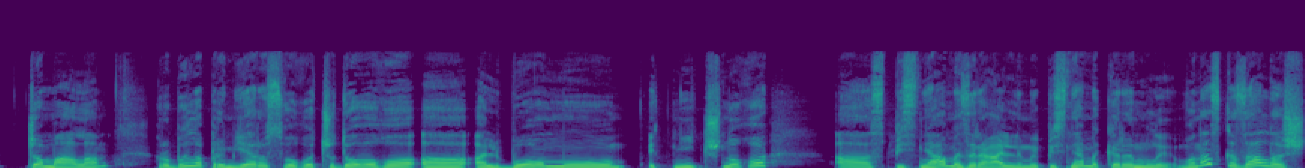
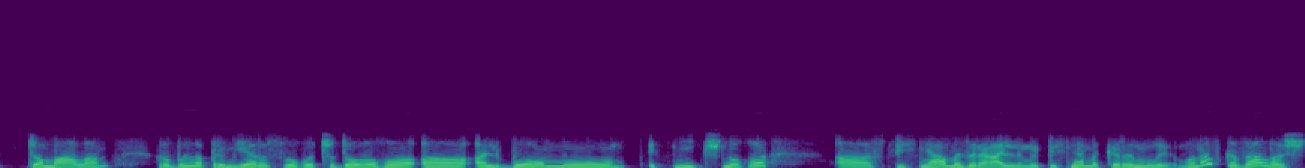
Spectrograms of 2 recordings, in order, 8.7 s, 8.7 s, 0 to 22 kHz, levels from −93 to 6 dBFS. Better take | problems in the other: first | phone-call audio

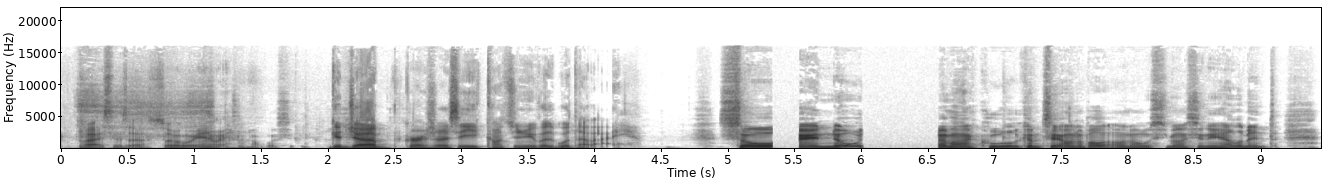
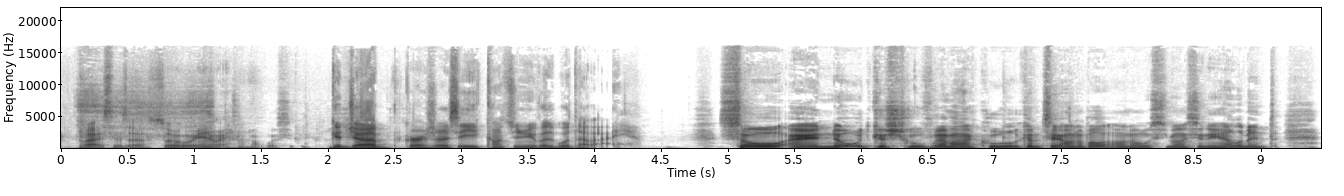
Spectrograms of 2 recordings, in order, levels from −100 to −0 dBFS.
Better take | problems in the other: second | audio cutting out; at 5.5 s and at 6 s for 0.5 s

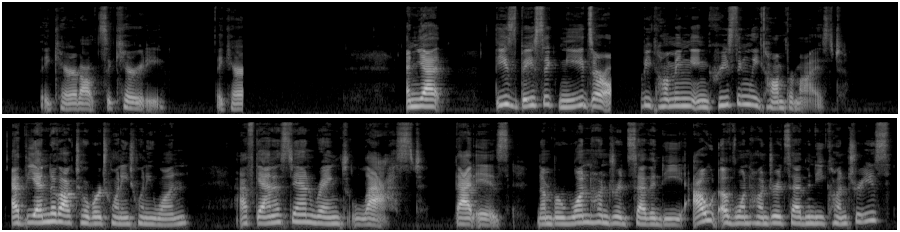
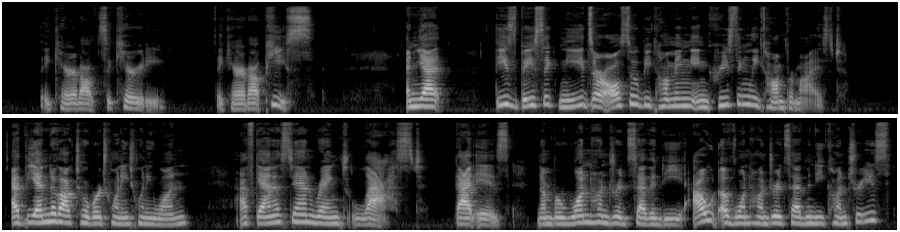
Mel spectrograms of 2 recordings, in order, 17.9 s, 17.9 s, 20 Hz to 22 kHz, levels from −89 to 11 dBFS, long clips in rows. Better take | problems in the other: second | audio cutting out; at 2.5 s for 1 s and at 6 s

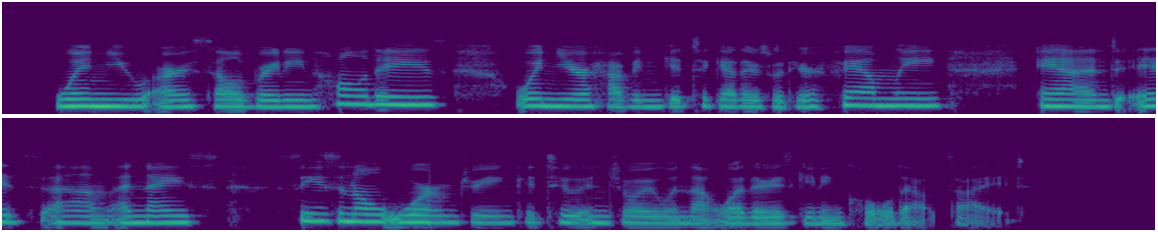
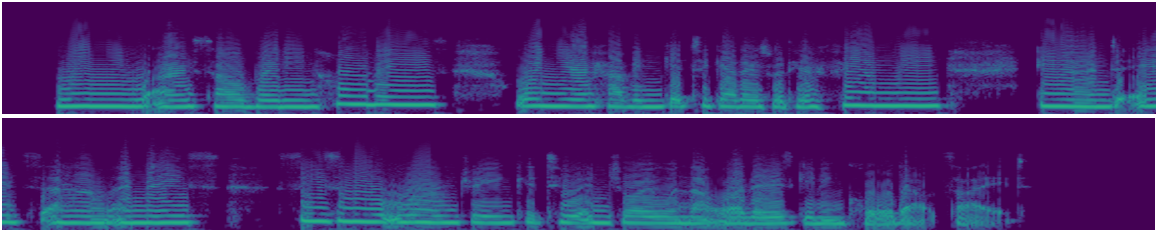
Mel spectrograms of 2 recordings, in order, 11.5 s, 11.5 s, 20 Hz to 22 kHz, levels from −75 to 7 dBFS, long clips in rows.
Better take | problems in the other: first | distortion; heavy; 34% of the sound clipped

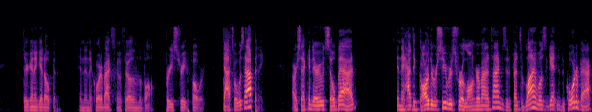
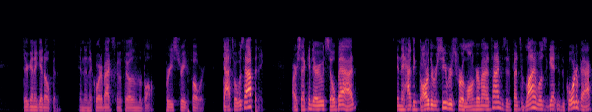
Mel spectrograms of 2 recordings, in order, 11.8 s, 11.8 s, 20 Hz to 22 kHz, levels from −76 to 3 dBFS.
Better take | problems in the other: first | garbled, watery; badly; nothing above 5.5 kHz; slightly in the first

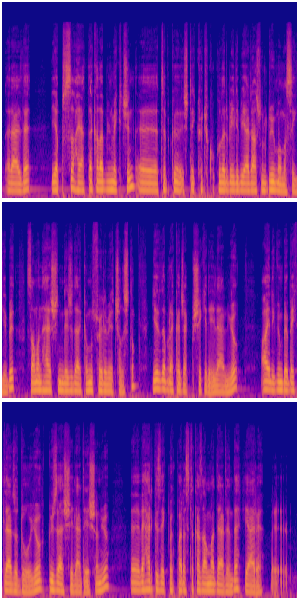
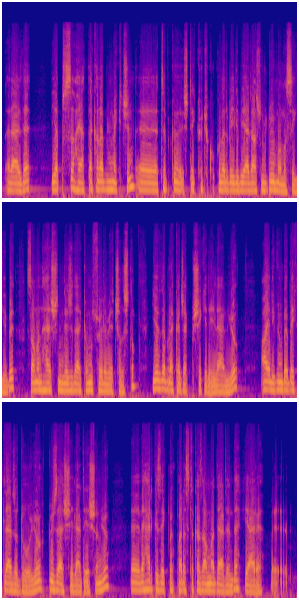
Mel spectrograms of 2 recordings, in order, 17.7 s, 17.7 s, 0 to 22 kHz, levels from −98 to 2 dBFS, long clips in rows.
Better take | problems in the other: first | distortion; slight; 9% of the sound clipped

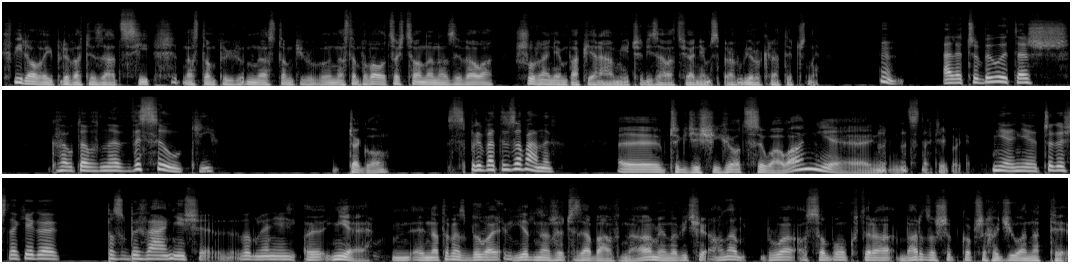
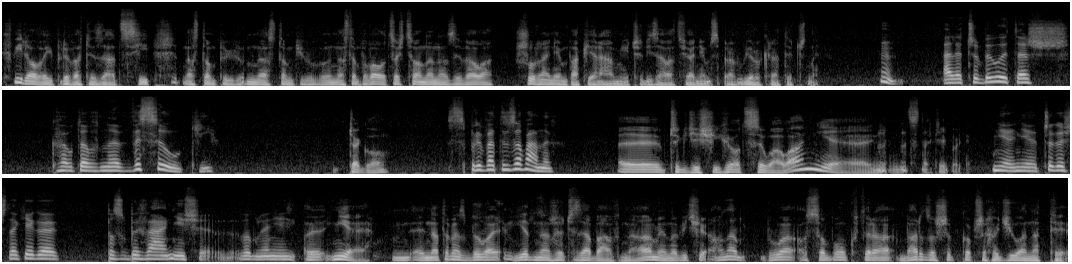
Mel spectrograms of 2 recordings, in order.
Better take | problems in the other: first | hiss; faint; throughout; 25 dB below the speech

